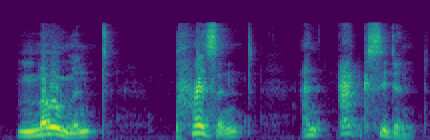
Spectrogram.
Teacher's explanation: All of them end in ent, and it's unstressed.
